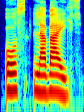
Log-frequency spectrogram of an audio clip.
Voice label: "os lavais", spanish

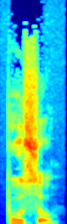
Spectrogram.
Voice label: "puso", spanish

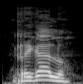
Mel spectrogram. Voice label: "regalo", spanish

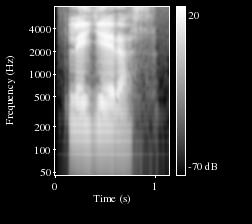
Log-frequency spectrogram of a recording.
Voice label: "leyeras", spanish

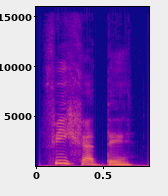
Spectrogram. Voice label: "fijate", spanish

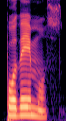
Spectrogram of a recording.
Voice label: "podemos", spanish

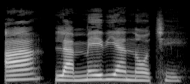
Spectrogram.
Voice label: "a La Medianoche", spanish

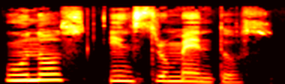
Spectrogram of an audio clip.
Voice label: "unos instrumentos", spanish

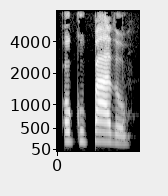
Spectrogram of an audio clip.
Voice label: "ocupado", spanish

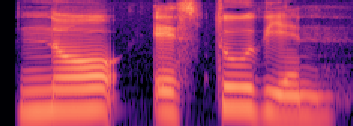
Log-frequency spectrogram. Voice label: "no estudien", spanish

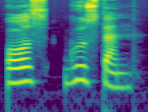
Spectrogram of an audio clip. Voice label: "os gustan", spanish

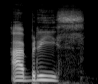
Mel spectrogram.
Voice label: "abris", spanish

